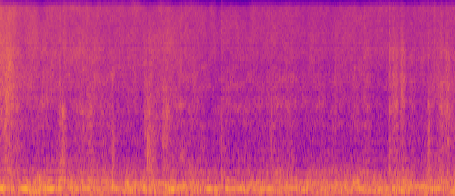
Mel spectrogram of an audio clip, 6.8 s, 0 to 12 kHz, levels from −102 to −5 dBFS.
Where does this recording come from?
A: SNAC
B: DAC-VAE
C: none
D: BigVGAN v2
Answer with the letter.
A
